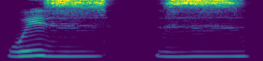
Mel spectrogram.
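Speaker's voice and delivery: وز with the ز allowed to buzz on; sustained soft consonant. Shown as a demonstration. Teacher explaining a rikhwah letter, sustained z. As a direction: hold the ز of وز as a flowing sound. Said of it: "وقت دادم. چون که این حرفی رخوه هست".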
